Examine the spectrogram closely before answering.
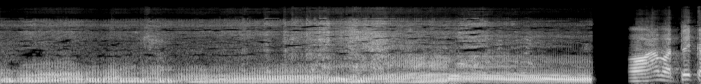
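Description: A motorcycle engine revs and whines.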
